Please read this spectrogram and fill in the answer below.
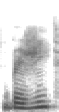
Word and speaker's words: Brigitte: My name is Brigitte, rhymes with beet, Brigitte, beet.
